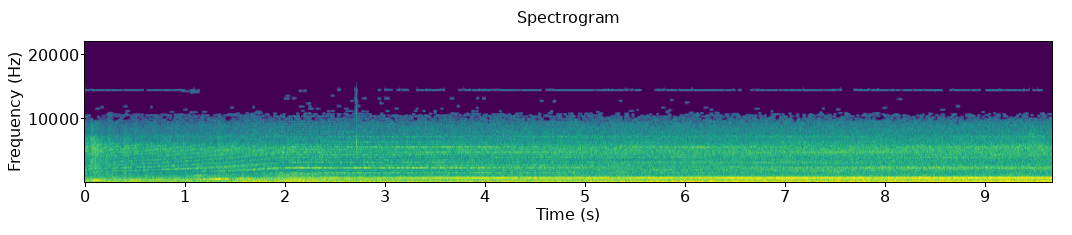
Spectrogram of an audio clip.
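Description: MTR A-Train accelerating, with its traction motors and inverters whining. The whine rises in pitch over the first two seconds, then holds one steady high tone. Under it the running rumble of the train grows slowly louder.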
